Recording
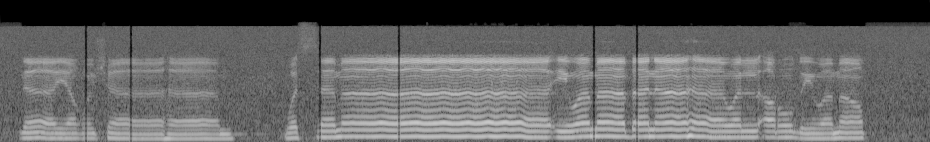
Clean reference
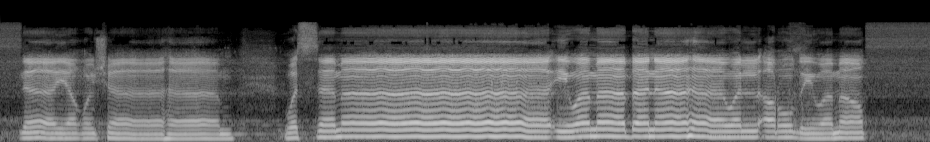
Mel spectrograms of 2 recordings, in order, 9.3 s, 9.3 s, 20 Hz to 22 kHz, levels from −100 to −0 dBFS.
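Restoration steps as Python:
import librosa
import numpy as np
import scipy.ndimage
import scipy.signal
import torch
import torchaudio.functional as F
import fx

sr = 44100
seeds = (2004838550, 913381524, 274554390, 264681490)

y = fx.fix_interpolate(x, sr, at_s=(0.85, 1.3, 3.19, 3.98, 5.93, 6.36), length_ms=20.0)
y = fx.noise_reduce(y, sr, print_start_s=8.79, print_end_s=9.29, reduce_db=8.0)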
